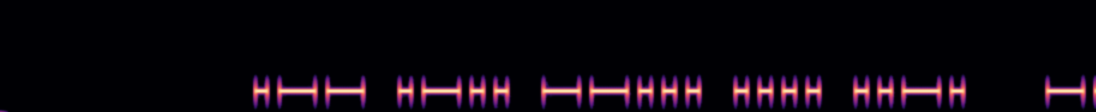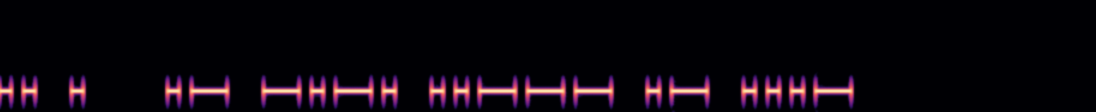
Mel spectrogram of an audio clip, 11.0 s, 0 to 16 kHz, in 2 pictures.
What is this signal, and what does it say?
Morse code, heard as a keyed tone, about 20 wpm, 700 Hz. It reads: WL7HF DE AC2AV
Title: USA Callsign DE Callsign - 5 Characters - 20wpm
